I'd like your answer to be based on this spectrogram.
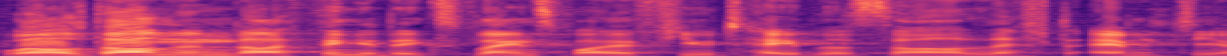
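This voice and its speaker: A man with a German accent at a moderate pace, over noticeable background noise. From Germany. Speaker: finance executive. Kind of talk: conference talk. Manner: frequent filler words.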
